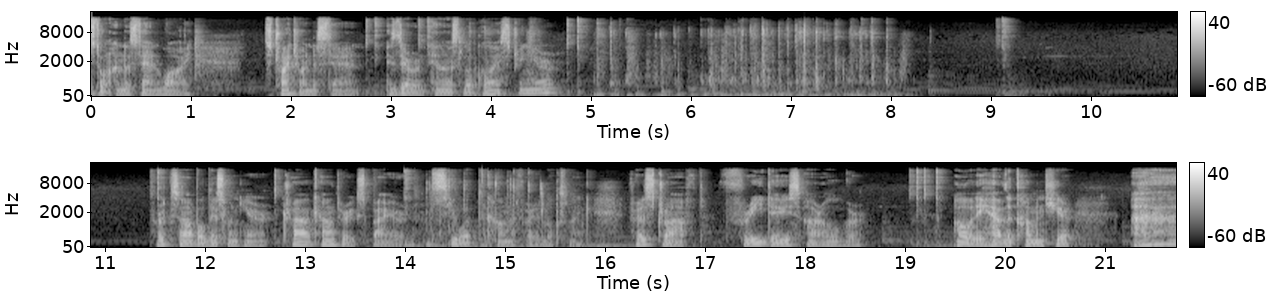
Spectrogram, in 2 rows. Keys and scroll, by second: 3.7 super+a, 5.0 super+a, 14.1 super+c, 14.5 shift+super+f, 14.8 super+v.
